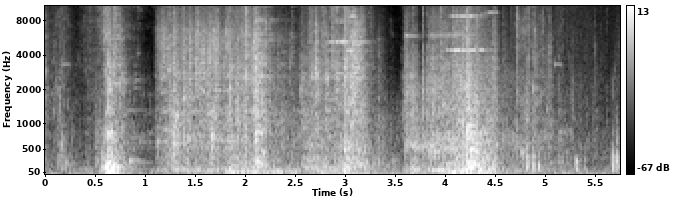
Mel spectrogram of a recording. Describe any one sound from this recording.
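A wooden barricade is smashed apart with loud, heavy blows.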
